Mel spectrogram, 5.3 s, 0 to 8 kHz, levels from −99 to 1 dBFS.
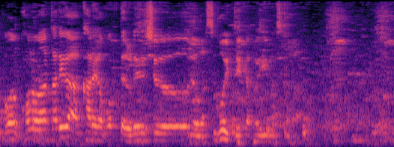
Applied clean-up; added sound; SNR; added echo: classical method log-MMSE.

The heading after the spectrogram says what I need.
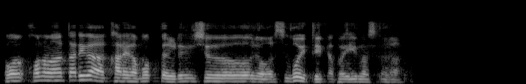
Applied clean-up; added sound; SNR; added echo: neural mask model DeepFilterNet 3.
